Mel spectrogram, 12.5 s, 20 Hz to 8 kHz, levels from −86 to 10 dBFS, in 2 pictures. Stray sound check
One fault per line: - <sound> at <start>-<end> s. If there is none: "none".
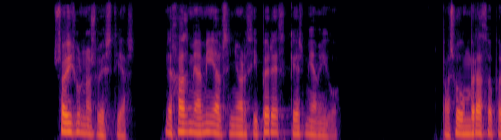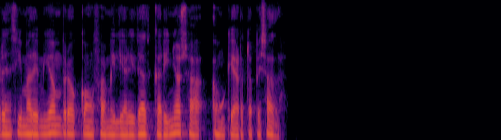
none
